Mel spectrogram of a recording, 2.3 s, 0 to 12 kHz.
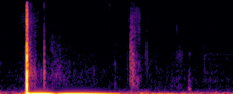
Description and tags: Glove Catch 4 FF011
1 quick, low-pitch glove catch, hard smack.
